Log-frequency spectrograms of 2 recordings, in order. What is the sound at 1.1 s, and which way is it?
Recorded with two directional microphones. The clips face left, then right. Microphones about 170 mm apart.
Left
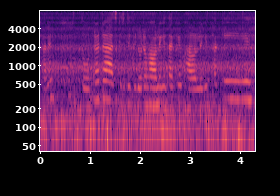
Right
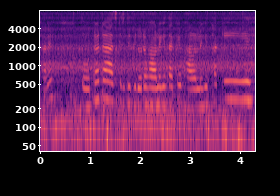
Speech, 35° right (ahead or behind).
